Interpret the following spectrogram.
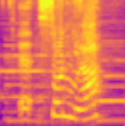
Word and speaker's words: Sonja: the usual names are sja Sonia it's spelled Sonja though and Aiden but you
